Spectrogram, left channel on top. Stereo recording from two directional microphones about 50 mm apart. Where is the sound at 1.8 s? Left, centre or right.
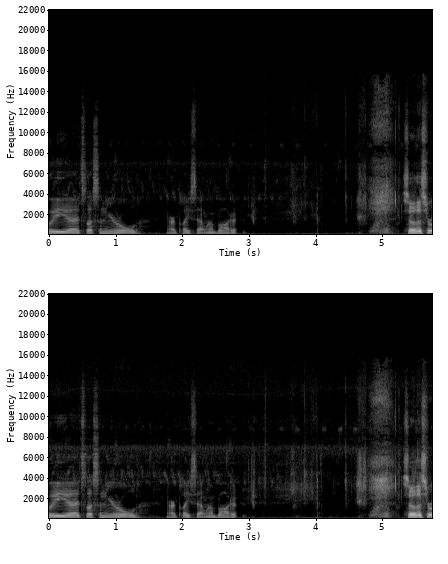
Right.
